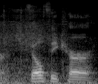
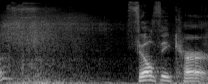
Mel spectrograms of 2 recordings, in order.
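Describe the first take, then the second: First: Said in the usual way. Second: Slow, drawn-out card name; dramatic drawn-out announcement. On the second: Acted. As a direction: stretch "Filthy Cur" out slowly and grandly.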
